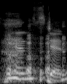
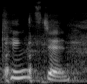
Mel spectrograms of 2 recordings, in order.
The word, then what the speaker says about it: Kinston: you need to tell Alex Trebek how to pronounce Kinston. It is not Kingston.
